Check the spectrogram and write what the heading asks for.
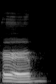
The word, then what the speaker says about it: herb: So the H is silent in the U.S. It's not silent in the British system.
